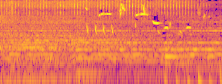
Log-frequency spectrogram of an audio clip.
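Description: Intro music of steady held tones for a logo sting, with a few short bird-like chirps about two seconds in.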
